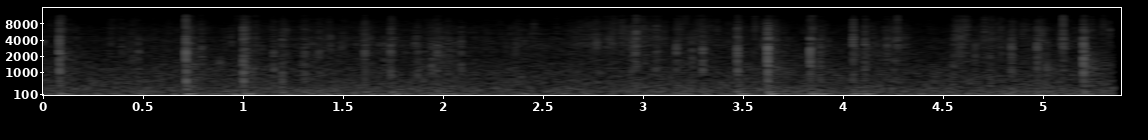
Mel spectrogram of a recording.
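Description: Fingers bend, crumple and crinkle an empty white USPS paper mailing envelope. Quiet, dry crackling and papery rustling run throughout, broken by sharp, bright snaps that fade almost instantly over a low, soft hiss.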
